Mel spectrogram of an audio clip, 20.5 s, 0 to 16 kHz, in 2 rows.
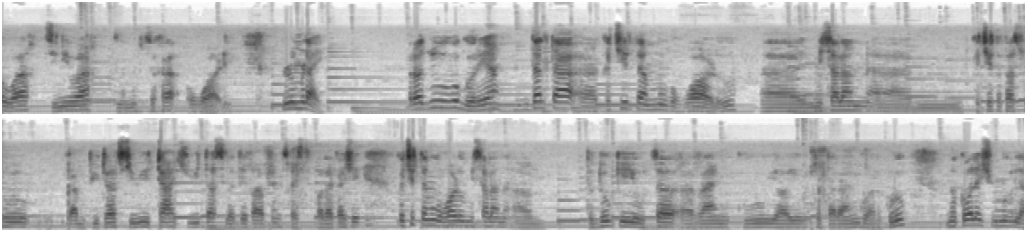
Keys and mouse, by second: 8.5 shift+click, 13.5 shift+click.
